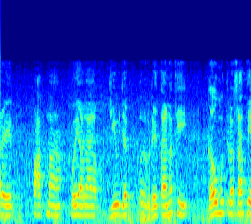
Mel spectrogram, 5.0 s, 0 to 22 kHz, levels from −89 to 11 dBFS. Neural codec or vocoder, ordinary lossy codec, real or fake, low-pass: vocoder, 22.05 kHz, 80 mel bands, Vocos; none; fake; 7.2 kHz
